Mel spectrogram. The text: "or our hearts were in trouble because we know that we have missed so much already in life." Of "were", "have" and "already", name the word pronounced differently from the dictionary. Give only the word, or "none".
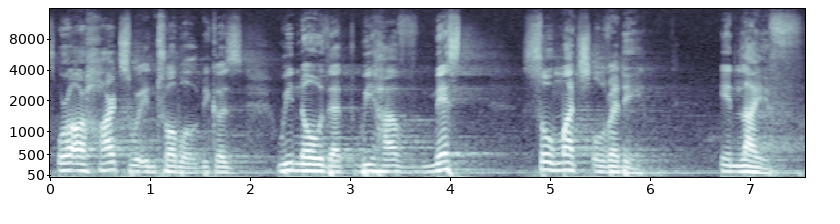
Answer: none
